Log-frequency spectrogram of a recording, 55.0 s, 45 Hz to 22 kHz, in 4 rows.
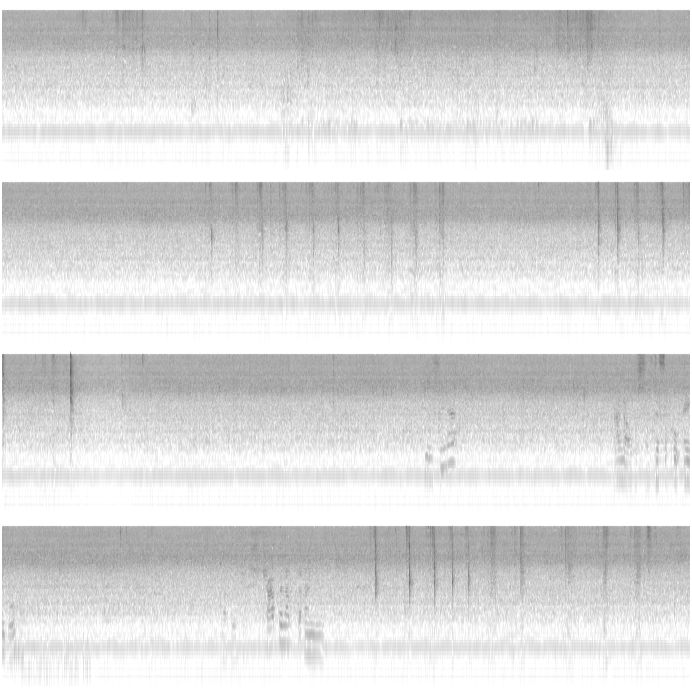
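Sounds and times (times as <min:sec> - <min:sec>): steady hiss: 0:00.0 - 0:55.0
low hum: 0:39.1 - 0:48.3.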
